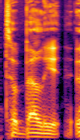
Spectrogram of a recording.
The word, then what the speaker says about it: Tobelliot: He goes by Tobelliot.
